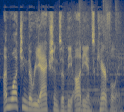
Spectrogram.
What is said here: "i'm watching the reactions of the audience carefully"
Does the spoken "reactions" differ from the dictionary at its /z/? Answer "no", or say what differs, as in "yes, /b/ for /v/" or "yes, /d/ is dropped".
no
